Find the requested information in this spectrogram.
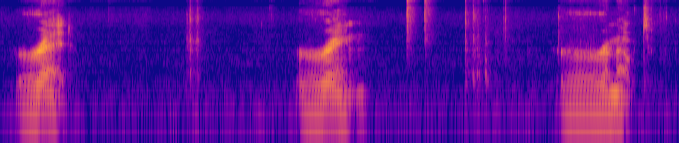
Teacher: that you need to pay attention to is your tongue because your tongue is going to go back and up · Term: r sound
